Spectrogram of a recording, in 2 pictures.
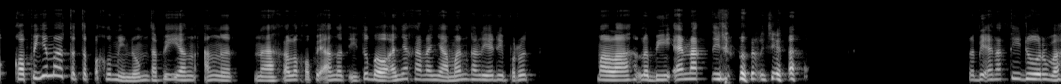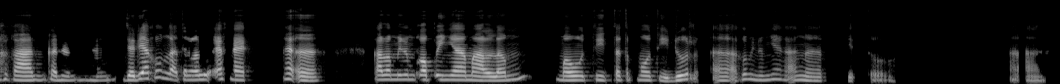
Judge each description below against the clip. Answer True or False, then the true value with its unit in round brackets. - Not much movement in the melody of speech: False (3.2 semitones)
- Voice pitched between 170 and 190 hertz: False (210 Hz)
